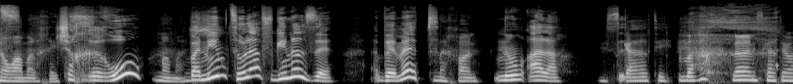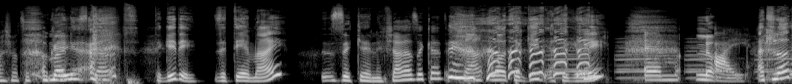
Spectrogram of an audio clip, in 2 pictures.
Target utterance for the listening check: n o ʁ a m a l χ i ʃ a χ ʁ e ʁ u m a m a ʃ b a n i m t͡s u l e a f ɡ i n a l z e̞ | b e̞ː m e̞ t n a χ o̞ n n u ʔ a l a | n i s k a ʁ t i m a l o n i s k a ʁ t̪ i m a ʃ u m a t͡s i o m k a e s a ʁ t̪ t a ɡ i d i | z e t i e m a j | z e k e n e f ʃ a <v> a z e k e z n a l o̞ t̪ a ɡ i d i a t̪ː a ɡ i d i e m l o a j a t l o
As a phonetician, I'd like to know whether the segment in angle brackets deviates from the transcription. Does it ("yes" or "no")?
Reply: yes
